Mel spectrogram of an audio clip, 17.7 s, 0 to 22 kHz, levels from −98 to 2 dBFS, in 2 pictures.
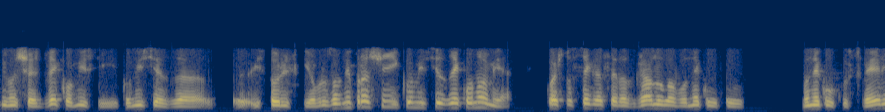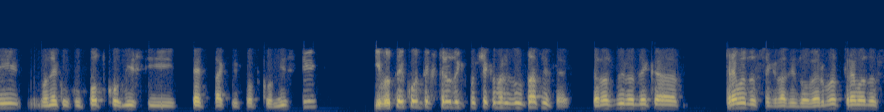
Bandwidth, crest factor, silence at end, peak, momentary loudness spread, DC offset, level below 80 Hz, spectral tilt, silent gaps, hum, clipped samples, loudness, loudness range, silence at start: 3.9 kHz; 18 dB; 0.1 s; -12 dBFS; 9 LU; under 0.1%; under -90 dBFS; -8.5 dB/octave; none; none; under 0.1%; -30 LUFS; 2 LU; 0 s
